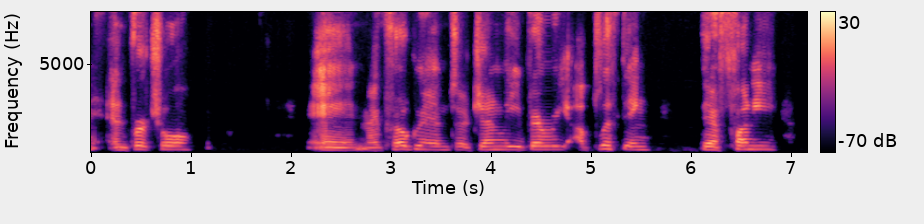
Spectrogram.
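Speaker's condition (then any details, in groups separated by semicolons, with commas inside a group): Cerebral palsy; present from birth, hearing loss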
